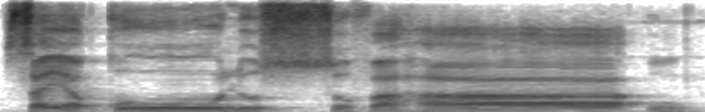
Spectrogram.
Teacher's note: قاف کو کھینچ کر پڑھیں گے، کیونکہ قاف پر پیش ہے اور پیش کے بعد واو آ رہا ہے۔ جب بھی پیش کے بعد واو آئے گا تو پیش کو کھینچ کر پڑھتے ہیں، تو اس لیے یہاں پر اس کو کھینچ کر پڑھیں گے۔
